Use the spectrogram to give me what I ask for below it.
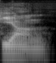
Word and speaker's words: Jung: and it's uh Josh Young right that's how you pronounce it the catcher his name is spelled juu n g and uh you know I was tempted to call him Jung but it's young this guy hits a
